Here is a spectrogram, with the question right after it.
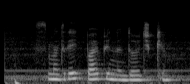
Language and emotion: Russian, neutral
